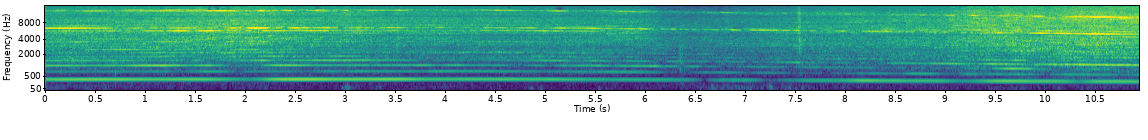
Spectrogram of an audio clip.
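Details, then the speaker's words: Hotpoint Aquarious WMA40 washing machine, ballast removed, loaded with junk and run at full spin speed; a loud steady whine sags slowly in pitch with no drum load as the motor freewheels after the drive belt burned through, smelling of rubber smoke. "So it sounds like we've got a belt issue. There's the belt's just burned through, and that's it, the motor's off."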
